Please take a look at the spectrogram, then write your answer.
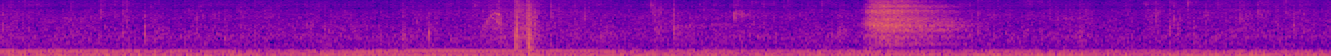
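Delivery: long breathy contented sigh; long dreamy sigh. Real, not acted.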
